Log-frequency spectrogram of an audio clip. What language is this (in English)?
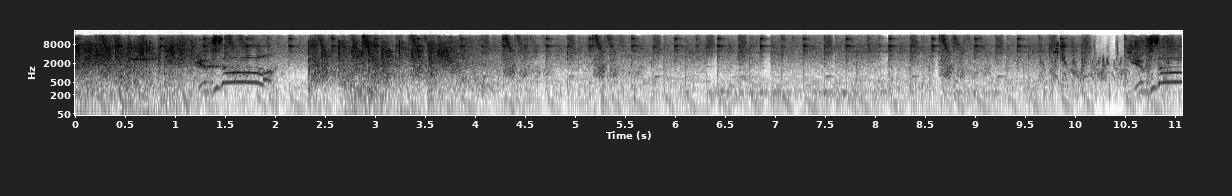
Japanese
